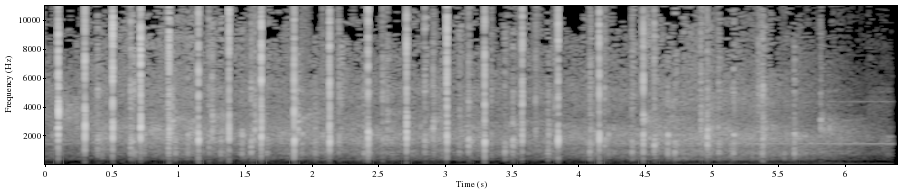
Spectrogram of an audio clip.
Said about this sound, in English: So why don't we get the round of applause out of the way, and then we'll let them say what they're going to be doing, and I'll pray for them.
